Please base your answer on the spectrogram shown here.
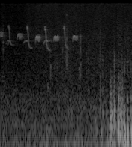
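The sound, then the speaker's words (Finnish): A bird sings a quick repeated phrase of bright, looping whistles high above a soft outdoor hiss at a summer cottage dock on a lake shore in Finland, with faint lapping of waves rising near the end. “Linnut laulaa ja laineet liplattaa.”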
